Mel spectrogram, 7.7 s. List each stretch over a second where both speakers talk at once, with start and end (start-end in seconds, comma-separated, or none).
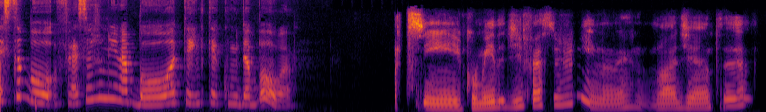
none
